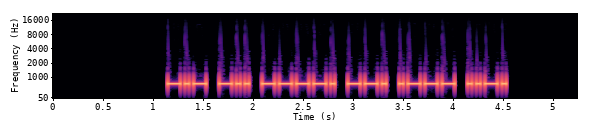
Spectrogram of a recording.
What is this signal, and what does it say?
Morse code, heard as a keyed tone, about 27 wpm, 700 Hz. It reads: KD9GJF
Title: USA Call Signs - 6 Characters - Repeated 2x - 28wpm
